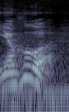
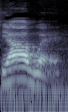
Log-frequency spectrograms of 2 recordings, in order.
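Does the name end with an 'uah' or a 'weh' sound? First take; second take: uah; weh. First: The name ends with an 'uah' sound. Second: The name ends with a 'weh' sound. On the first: The speaker calls it right. "It's Yod-Heh-Uah-Heh" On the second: The speaker calls it wrong. "they pronounce it like this"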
